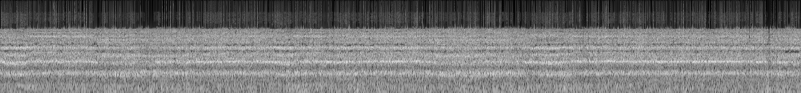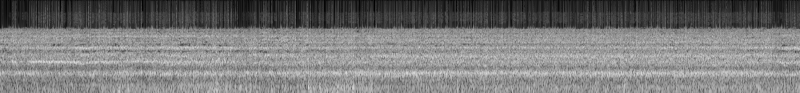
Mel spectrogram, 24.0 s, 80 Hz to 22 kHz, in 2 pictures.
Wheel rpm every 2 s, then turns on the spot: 230, 230, 230, 230, 230, 230, 230, 220, 210, 210, 210, 220.
none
